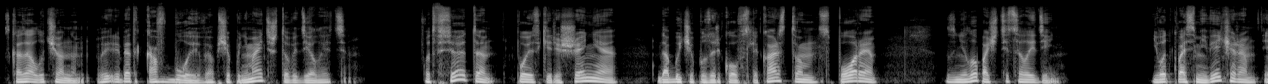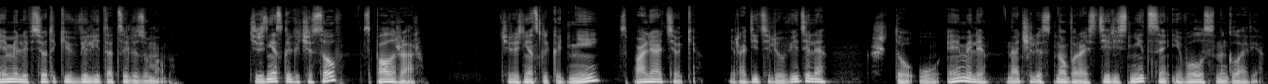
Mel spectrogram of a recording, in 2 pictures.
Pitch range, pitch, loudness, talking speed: 100-125 Hz, 105 Hz, -18 LUFS, 135 wpm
